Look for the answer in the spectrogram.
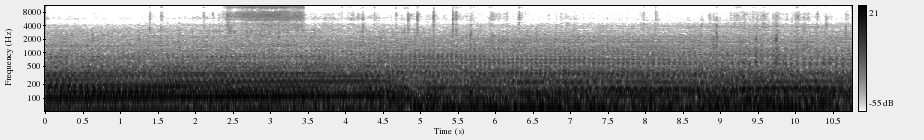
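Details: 2015 Dodge Charger R/T: deep heavy engine rumble with a loose vibrating knock underneath, about three beats a second; owner does not know the cause.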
